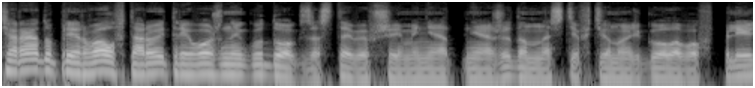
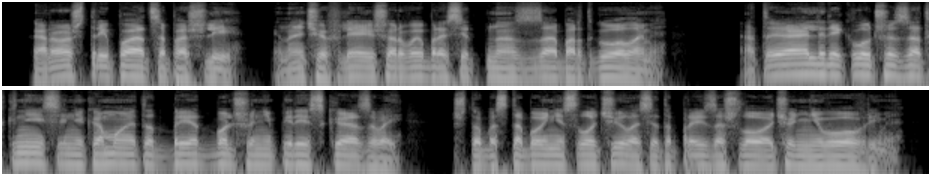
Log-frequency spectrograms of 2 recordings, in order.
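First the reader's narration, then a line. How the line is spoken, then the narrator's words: Heavy sigh, grumbled. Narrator (Russian): Лигачев вздохнул так, словно поднял гору, и буркнул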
